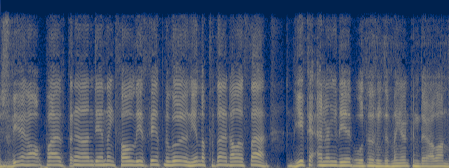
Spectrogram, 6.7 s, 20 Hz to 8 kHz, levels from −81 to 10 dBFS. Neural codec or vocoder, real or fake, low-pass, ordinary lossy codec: codec, 16 kHz, 0.5 kbps, FunCodec, trained on LibriTTS, 25 frames a second; fake; 7.2 kHz; none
